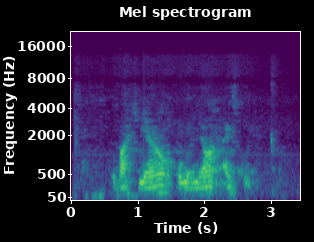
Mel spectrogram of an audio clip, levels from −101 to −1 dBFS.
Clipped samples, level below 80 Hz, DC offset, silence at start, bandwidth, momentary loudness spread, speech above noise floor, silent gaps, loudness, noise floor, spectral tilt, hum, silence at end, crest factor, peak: under 0.1%; -64 dBFS; under 0.1%; 0.4 s; 6.8 kHz; 20 LU; 28 dB; none; -29 LUFS; -56 dBFS; -9 dB/octave; none; 0.75 s; 22 dB; -10 dBFS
